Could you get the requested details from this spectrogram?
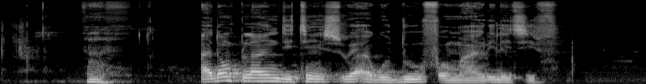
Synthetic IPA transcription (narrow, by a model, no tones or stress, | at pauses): h̩ | aɪdõnplãnditʰɪ̃ŋswɛʔaɡodufɔmãɪɾiletʰiv̥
